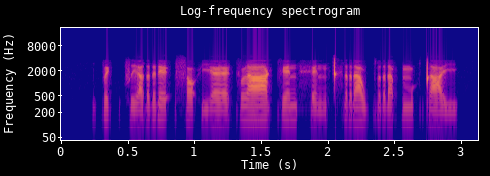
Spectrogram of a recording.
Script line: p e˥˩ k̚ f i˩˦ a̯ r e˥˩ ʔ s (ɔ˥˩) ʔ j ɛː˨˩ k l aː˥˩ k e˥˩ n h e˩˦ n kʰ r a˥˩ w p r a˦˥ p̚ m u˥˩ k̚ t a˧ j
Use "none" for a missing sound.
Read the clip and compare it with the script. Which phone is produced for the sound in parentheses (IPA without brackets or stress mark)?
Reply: ɔ˨˩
